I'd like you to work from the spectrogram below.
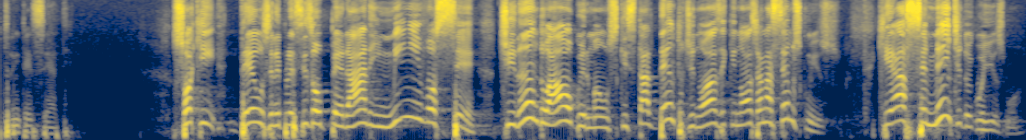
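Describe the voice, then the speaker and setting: Older brazilian pastor preaching hard into a handheld mic, fairly high voice, church hall reverb all around. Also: male voice, darkish tone. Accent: Brazilian Portuguese. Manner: impassioned preaching, often calling the congregation "irmãos", retelling anecdotes. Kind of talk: sermon. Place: church platform indoors.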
